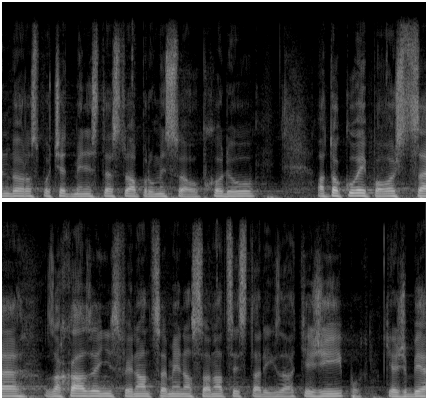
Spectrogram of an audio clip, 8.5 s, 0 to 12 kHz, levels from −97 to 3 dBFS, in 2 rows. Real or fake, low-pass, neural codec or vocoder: real; 10.8 kHz; none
